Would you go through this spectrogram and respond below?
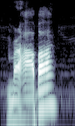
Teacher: each syllable is clearly enunciated with the primary stress placed on the second syllable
